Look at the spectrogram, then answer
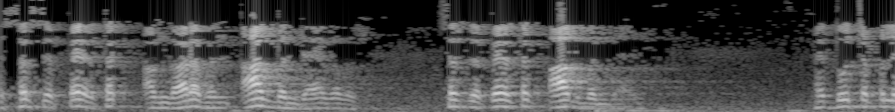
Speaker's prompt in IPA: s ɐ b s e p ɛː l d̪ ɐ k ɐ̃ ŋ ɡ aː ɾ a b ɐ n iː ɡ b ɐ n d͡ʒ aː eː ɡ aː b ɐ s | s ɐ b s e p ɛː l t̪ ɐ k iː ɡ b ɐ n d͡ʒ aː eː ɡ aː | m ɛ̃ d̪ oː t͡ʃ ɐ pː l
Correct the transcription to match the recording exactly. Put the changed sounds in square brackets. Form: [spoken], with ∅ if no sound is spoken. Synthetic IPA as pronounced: s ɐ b s e p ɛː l [t̪] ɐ k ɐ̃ ŋ ɡ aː ɾ a b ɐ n [aː] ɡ b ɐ n d͡ʒ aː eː ɡ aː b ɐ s | s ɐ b s e p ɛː l t̪ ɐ k [aː] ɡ b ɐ n d͡ʒ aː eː ɡ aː | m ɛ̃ d̪ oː t͡ʃ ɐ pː l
